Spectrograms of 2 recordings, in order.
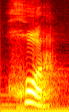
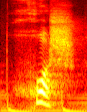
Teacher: х деген дыбыс жуан түрде бізде қазақ тілінде естіледі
